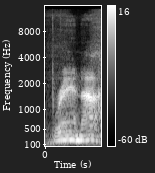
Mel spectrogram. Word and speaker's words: Branagh: It ends with a G-H, which is weird, but it's Branagh. – Well, A-G-H is like, ah. – Ah. Branagh.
